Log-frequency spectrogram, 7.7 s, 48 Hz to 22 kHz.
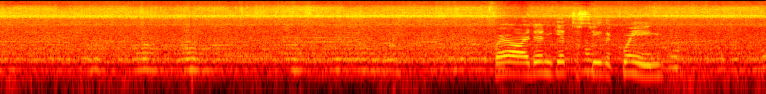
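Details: Trapped honey bee swarm, 1 September 2019, late in the season; a constant massed buzzing drone, with a person speaking briefly about two-thirds of the way through.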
